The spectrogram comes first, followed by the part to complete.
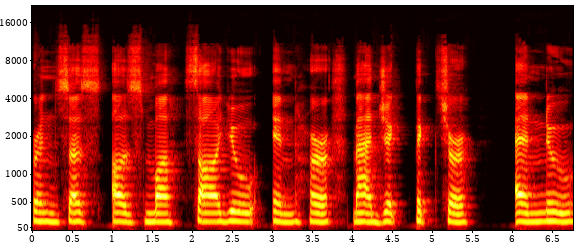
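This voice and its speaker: The speaker uses a put-on character voice at a middle pitch in a flat monotone. The background is quiet. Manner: monotonous, flat, all words on one level.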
